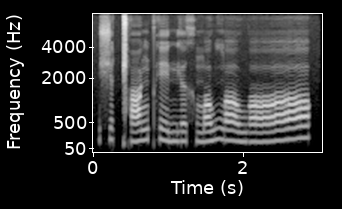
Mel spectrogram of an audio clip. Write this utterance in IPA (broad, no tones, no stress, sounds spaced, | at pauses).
ʃ ə ǁʰ ɑ ŋ pʰ e mʲ əː x m ɔ w ŋ ɔː w ɔː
